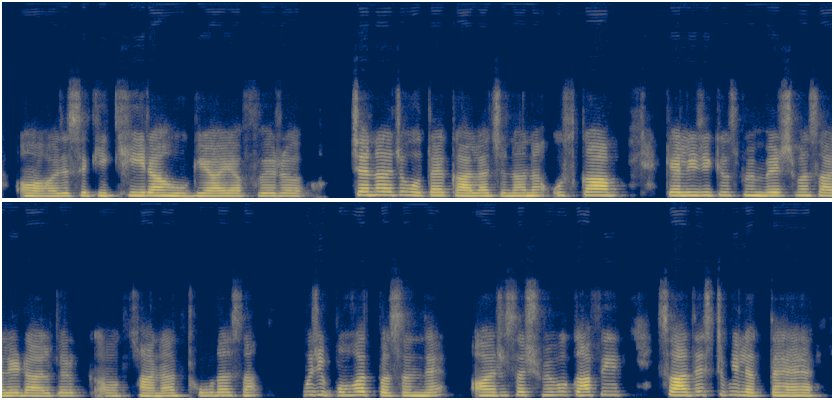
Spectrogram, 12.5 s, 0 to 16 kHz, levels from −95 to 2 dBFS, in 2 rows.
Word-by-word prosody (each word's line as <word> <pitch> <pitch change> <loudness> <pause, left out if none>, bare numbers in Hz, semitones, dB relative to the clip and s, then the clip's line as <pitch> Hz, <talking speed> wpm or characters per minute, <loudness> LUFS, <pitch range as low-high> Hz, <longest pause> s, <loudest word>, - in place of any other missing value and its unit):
और 210 -1 +2
जैसे 215 +2 -1
कि 230 0 -1
खीरा 240 -1 +3
हो 225 -2 +3
गया 215 0 +2
या 215 0 +1
फ़िर 220 0 -3 0.4
चना 280 0 +3
जो 280 0 -5
होता 255 -2 0
है 250 - +1
काला 225 0 +4
चना 225 0 -1
ना, 230 +1 +4
उसका 260 +2 +4 0.5
कह 255 - +3
लीजिए 255 0 +1
कि 260 - -7
उसमें 255 +1 -3
मिर्च-मसाले 245 -1 +1
डालकर 230 0 -1 0.2
अ, 220 - -5
खाना 220 -1 +1 0.2
थोड़ा-सा 245 0 -3 0.4
मुझे 290 0 -5
बहुत 280 +2 0
पसंद 235 -1 0
है 245 +2 -2 0.3
और 255 0 +2
सच 270 +1 -5
में 270 - -4
वो 280 +1 -5
काफ़ी, 275 +1 0 0.3
स्वादिष्ट 275 +2 +4
भी 290 - -5
लगता 245 -2 -1
है 235 -1 +2
245 Hz, 185 wpm, -21 LUFS, 225-260 Hz, 0.5 s, काला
